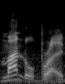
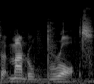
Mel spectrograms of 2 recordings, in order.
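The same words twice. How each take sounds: First: The final T sound is dropped. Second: The final T sound is said hard. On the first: The speaker calls it wrong. "which is not Mandelbrot" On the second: The speaker calls it right. "It is a hard tea ... I believe that's correct"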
